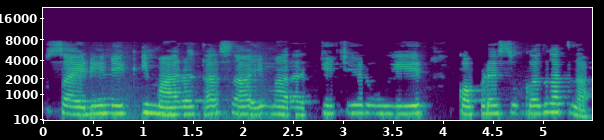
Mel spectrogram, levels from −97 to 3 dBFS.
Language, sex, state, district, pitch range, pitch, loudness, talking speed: Konkani, female, Goa, North and South Goa, 235-260 Hz, 250 Hz, -21 LUFS, 100 wpm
